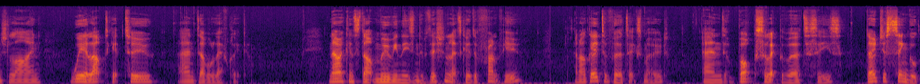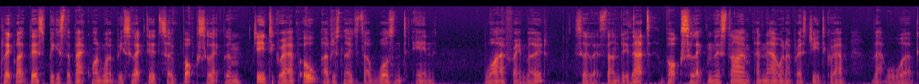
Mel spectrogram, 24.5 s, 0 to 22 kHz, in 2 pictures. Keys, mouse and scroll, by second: 6.4 KP_1, 8.4 click, 9.1 click, 9.9 click, 11.2 drag, 11.7 click, 12.2 g, 14.5 click, 15.5 g, 18.7 click, 20.4 ctrl+z, 21.1 click, 22.2 g.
